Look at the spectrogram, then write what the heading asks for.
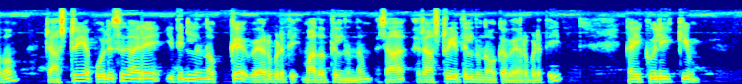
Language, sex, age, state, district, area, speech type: Malayalam, male, 45-60, Kerala, Idukki, rural, spontaneous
